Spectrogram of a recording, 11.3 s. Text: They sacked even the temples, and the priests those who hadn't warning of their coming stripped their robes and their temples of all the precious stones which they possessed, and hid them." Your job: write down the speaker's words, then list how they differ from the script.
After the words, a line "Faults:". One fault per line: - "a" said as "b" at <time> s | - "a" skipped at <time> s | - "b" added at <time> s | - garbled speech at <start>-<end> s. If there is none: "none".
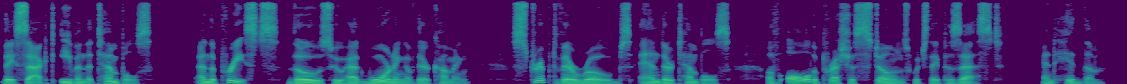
They sacked even the temples, and the priests those who had warning of their coming stripped their robes and their temples of all the precious stones which they possessed, and hid them."
Faults:
- "hadn't" said as "had" at 3.5 s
